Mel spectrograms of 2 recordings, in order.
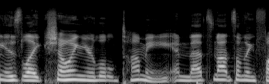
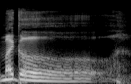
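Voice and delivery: put-on radio DJ voice, lower pitch; 3 semitones lower than usual. Showing the other speaker an impression after being praised: Will Arnett impression. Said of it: "That's my impression".

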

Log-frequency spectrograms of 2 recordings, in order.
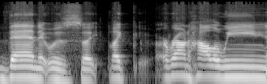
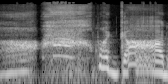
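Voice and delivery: shocked, high, swooping scream of alarm; 8 semitones higher than usual. Retelling the wife seeing a fake stabbed body: imitating a scream. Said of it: "she screams".

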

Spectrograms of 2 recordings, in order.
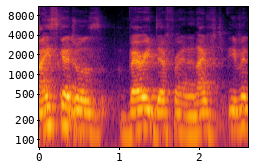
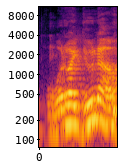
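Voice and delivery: put-on confused tone, higher and louder; 3 semitones higher, 7 dB louder than usual. Retelling calling a friend after passing the tests: imitating own confused self. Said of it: "I was so confused".

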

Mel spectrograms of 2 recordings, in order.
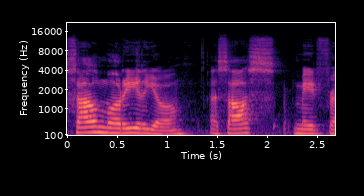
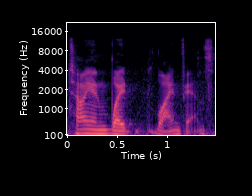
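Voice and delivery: ordinary talk

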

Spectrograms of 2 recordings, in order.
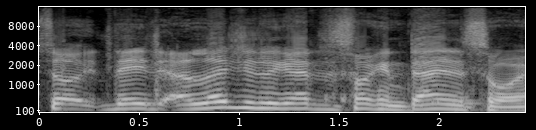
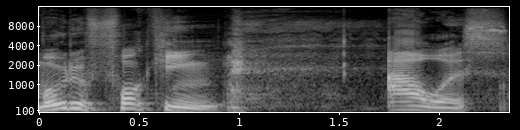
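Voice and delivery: Jamaican accent for one line; 3 semitones lower than usual. Telling a story about a six-hour nosebleed: Jamaican accent. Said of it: "let me say it like a Jamaican".

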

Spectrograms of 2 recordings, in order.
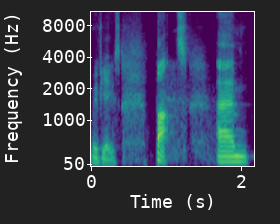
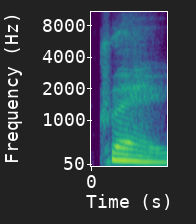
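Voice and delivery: put-on sad voice, louder; 6 dB louder than usual. Imitating a friend's voicemail greeting: imitating Craig's sad voicemail. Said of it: "When you phone your voicemail, it goes".

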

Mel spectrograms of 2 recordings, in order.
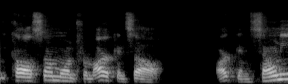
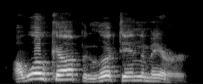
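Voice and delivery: loud, big put-on Texas accent; 5 dB louder than usual. Reading aloud from a book, in a put-on texas accent. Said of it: "I gotta take a second to get my Texas accent on".

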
